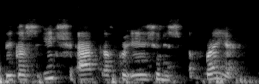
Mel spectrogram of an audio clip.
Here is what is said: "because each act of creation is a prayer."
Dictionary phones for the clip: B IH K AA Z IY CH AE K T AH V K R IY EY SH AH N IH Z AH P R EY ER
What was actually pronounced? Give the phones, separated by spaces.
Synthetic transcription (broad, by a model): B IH K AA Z IY CH AE K T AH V K R IY EY SH AH N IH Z AH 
